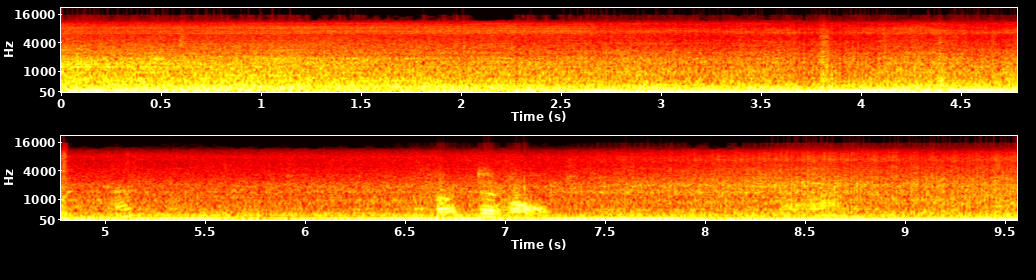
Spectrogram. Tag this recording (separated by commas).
Speech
